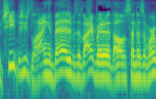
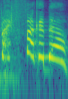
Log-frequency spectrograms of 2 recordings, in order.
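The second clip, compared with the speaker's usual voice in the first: put-on very high, slow girly squeal; high squeaky demand, drawn out slowly; chick voice; slower than usual. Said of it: "That's my best chick voice right there".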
